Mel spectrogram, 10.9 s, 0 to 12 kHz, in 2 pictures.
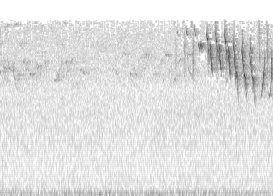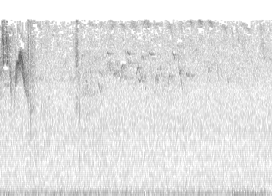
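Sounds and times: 
common chaffinch song, Fringilla coelebs: 0.0s - 10.9s
steady background hiss: 0.0s - 10.9s.

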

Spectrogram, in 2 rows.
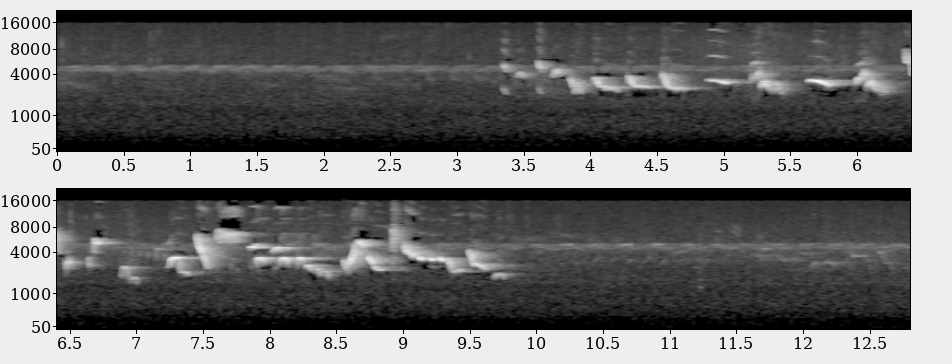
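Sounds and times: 
Eurasian blackcap Sylvia atricapilla song: 3.3s - 9.9s.

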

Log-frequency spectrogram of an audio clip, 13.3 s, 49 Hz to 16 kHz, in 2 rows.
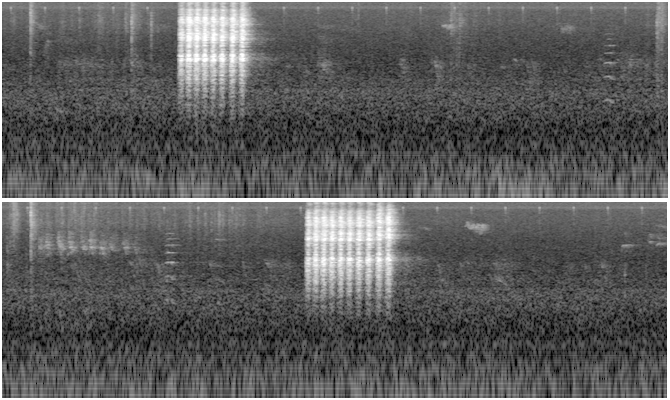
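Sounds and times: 
Eurasian magpie Pica pica harsh rattling chatter: 1.8s - 2.6s, 9.7s - 10.8s.

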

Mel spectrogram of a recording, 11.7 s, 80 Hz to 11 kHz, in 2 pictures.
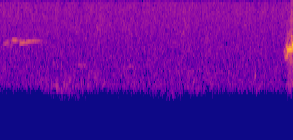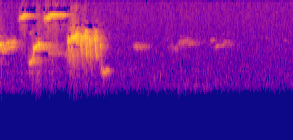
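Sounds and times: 
European robin Erithacus rubecula singing: 5.7s - 10.6s.

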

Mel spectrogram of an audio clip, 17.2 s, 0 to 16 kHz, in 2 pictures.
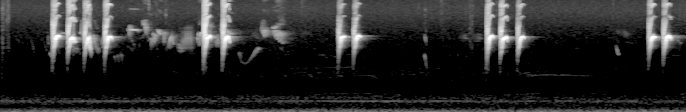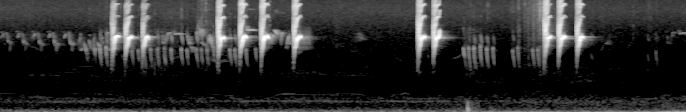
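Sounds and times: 
faint low hum: 0.0s - 17.1s
common chaffinch Fringilla coelebs metallic calls: 0.6s - 3.6s, 4.2s - 4.6s, 6.1s - 6.6s, 8.1s - 8.5s, 9.5s - 12.4s, 13.8s - 16.0s.

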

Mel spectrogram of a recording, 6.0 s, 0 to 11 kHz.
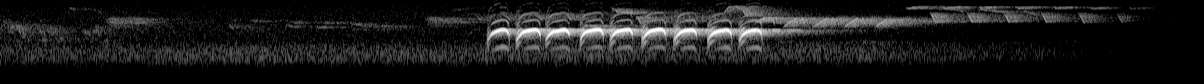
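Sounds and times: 
Eurasian nuthatch Sitta europaea giving down-curved piping notes: 2.4s - 4.0s.

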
